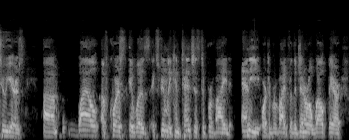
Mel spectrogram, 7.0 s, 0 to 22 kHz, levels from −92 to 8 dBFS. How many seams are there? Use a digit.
0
